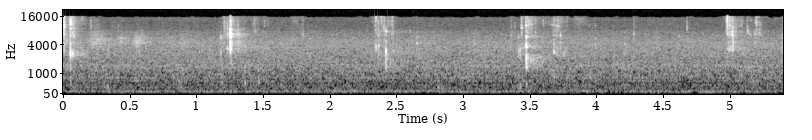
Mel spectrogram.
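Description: Faint close-up chewing of soft food such as macaroni and cheese, with a few short, sharp mouth clicks spread through the chewing.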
